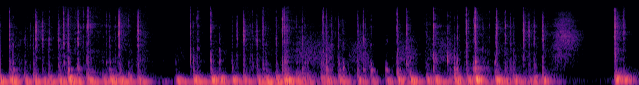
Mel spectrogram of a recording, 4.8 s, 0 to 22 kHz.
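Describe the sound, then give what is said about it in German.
Ten-finger touch typing on a computer keyboard: quick, rapid key clicks, fairly quiet. The run breaks off briefly near the start, then resumes and ends with one short burst after a pause. “Und jetzt guck mal, und jetzt hört sich, so hört sich ein 10-Fingersystem an.”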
